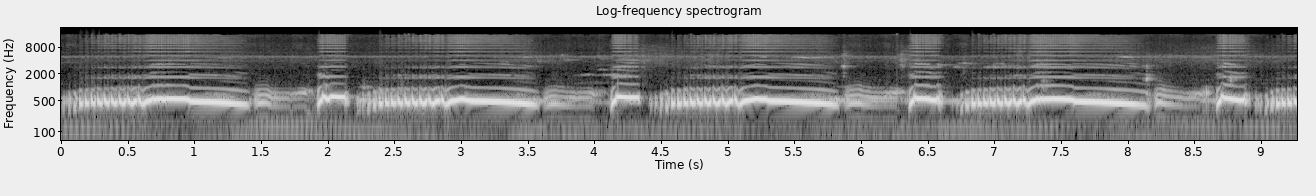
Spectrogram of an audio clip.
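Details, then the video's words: A white collared dove coos in a clear, mellow phrase: a long soft note sliding down, then short hiccuping notes, repeated about every three seconds. "SUARA PUTER PUTIH || JERNIH 3 DETIK LANGSUNG NYAUT || SUARA BURUNG PUTER MERDU"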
